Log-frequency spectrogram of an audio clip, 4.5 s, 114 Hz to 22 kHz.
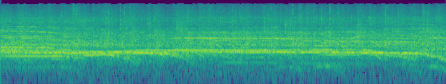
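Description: A studio audience applauds a guest introduced as number 41 in a continuous, even wash of clapping. The sound holds at a steady loudness from start to finish, with no break or swell.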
